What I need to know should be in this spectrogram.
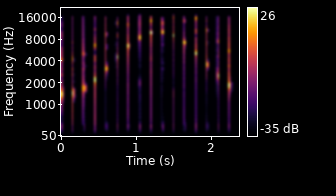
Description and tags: sonokids-omni 16
abstract, analog, analogue, beep, bleep, cartoon, comedy, electro, electronic, filter, fun, funny, fx, game, happy-new-ears, lol, percussive, ridicule, sonokids-omni, sound-effect, soundesign, synth, synthesizer, toy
